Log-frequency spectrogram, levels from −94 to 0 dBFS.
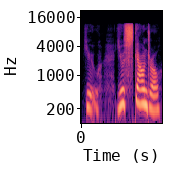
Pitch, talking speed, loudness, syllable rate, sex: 220 Hz, 110 wpm, -20 LUFS, 3.2 syllables/s, female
